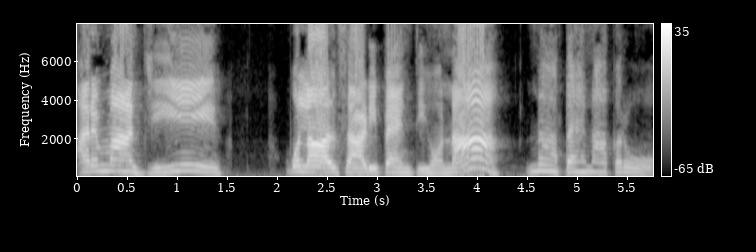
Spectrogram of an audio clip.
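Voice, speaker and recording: A woman uses a cartoonish character voice. Her pitch is high and her pace very slow. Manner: blunt, cheeky.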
